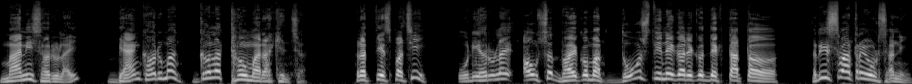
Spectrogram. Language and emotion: Nepali, angry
